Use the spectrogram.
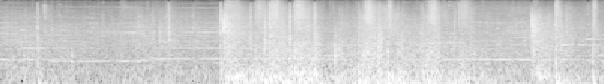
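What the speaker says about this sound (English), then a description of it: "there's someone shooting at me." Gunfire aimed at the player's tank in the War Thunder video game, low tier realistic battles: a dense, rumbling barrage of booming shots that swells loudly around the third second and keeps pounding, with no talk over it.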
